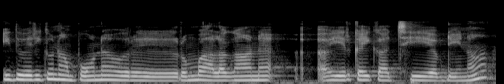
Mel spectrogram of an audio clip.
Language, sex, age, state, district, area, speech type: Tamil, female, 18-30, Tamil Nadu, Tiruppur, rural, spontaneous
